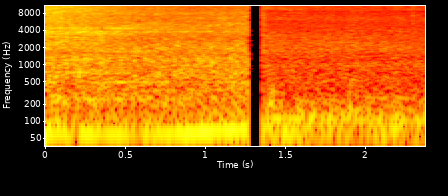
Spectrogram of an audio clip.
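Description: City traffic hums along a street.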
